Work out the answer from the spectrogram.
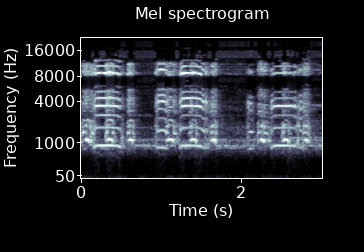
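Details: Crane calls: a continuous run of loud, rattling trumpet notes that overlap and merge, several voices apparently calling in chorus with hardly any gaps.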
